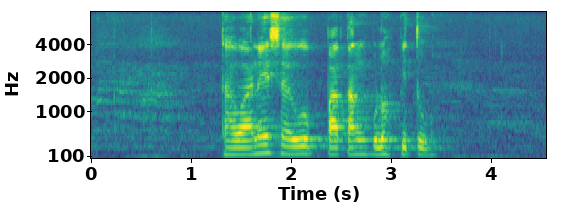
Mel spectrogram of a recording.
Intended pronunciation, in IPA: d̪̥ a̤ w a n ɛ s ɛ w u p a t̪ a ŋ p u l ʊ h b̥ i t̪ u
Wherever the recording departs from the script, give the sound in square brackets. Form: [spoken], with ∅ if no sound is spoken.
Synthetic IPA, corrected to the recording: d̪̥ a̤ w a n [e] s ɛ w u p a t̪ a ŋ p u l ʊ h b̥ i t̪ u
